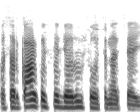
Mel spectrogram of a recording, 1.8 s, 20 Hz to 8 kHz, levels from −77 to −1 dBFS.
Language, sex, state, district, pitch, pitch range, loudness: Hindi, male, Uttar Pradesh, Gorakhpur, 145 Hz, 125-160 Hz, -19 LUFS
